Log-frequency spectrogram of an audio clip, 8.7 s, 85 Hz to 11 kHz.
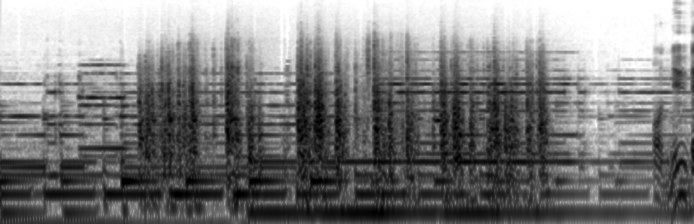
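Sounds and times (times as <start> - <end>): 
steady musical backing: 0.2 - 8.6
knocking in uneven rhythm on a wooden door: 1.7 - 7.2
speech: 8.4 - 8.6.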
